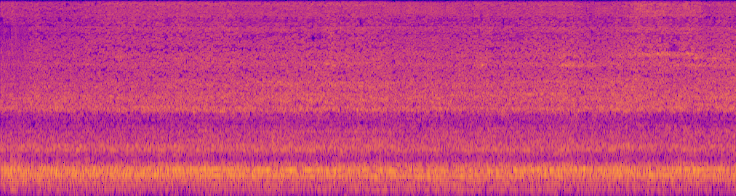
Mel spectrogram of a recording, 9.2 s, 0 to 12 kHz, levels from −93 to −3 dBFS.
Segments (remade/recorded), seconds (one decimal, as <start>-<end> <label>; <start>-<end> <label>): 0.0-9.2 recorded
